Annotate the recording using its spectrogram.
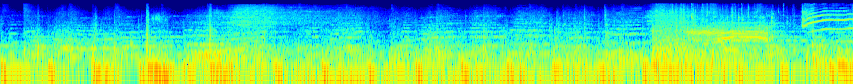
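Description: The attraction's orchestral soundtrack plays throughout, with a crash about a second in. High, falling, gliding cries start near the end.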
